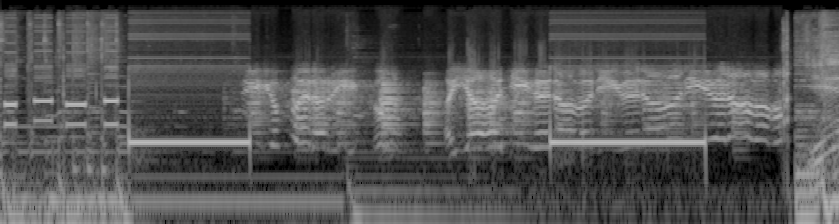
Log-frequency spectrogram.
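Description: A rapid run of about five telephone keypad beeps as a call is dialed to Julio Iglesias's home, followed by a steady held phone tone; then a voice speaks over a line-like hum, with another long tone sounding underneath.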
